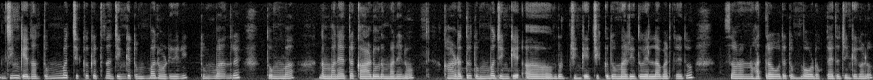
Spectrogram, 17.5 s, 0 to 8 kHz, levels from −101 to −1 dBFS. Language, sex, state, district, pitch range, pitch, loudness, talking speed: Kannada, female, Karnataka, Shimoga, 185-205 Hz, 195 Hz, -26 LUFS, 105 wpm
